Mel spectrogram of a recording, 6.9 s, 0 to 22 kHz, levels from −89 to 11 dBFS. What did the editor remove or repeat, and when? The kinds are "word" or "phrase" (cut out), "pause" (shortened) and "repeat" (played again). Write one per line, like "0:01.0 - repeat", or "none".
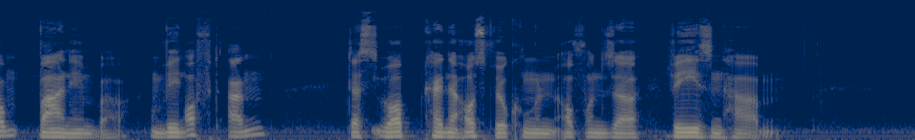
0:01.0 - pause
0:01.4 - word
0:02.8 - word
0:04.9 - pause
